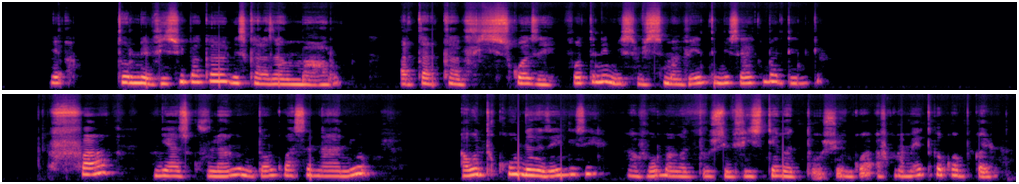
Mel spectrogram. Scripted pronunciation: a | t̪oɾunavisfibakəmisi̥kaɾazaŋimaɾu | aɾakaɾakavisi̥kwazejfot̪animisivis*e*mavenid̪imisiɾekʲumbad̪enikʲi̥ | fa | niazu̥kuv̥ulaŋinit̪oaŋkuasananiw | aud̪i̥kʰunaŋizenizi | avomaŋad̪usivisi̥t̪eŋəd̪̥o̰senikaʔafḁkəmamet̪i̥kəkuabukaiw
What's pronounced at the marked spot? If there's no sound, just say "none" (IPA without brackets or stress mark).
i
